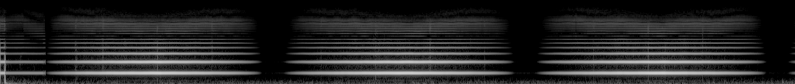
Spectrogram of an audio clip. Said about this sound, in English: Now a triangular wave.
